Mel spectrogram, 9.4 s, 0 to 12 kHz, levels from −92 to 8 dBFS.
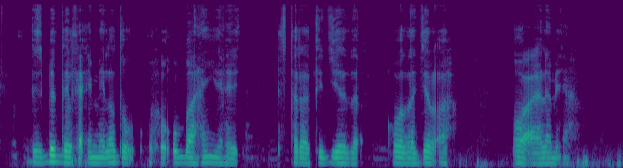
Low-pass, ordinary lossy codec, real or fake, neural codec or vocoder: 10.8 kHz; none; fake; codec, 44.1 kHz, 3.4 kbps, Pupu-Codec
